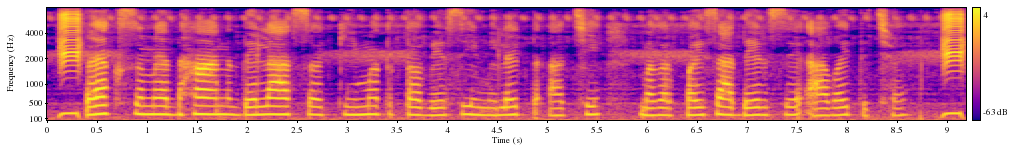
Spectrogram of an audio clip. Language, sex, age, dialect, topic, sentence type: Maithili, female, 41-45, Bajjika, agriculture, question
